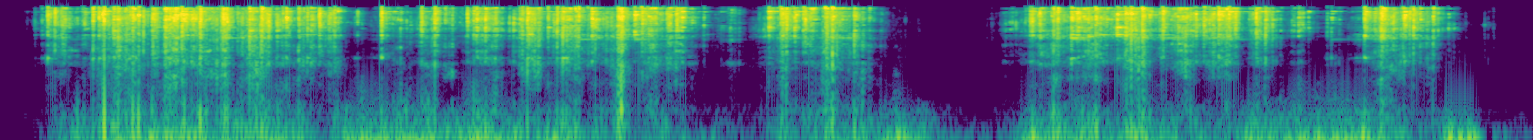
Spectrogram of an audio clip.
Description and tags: Keys rattling [Key rattle]
This is a very basic sound of rattling of a bunch of keys.
Please personal message your requests, I will do my best to help !
key, keys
